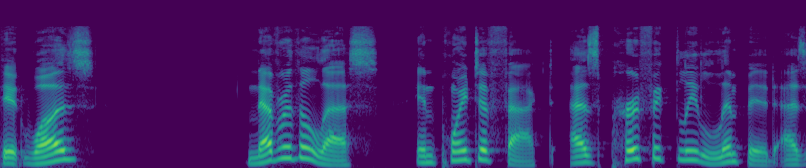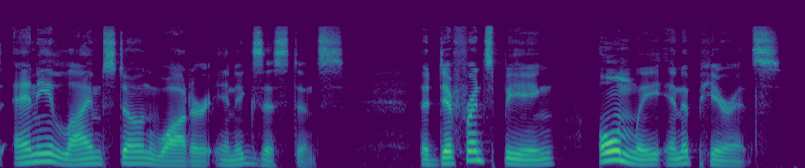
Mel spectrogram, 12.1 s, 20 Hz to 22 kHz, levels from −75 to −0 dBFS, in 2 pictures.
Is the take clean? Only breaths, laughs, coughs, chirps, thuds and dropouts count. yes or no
yes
